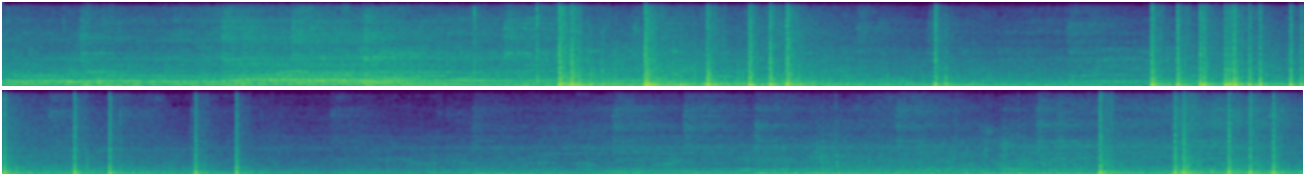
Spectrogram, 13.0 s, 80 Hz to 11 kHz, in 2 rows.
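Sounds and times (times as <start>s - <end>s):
fireworks bursting with sharp bangs: 2.3s - 8.3s, 10.5s - 13.0s.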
